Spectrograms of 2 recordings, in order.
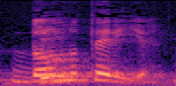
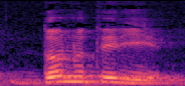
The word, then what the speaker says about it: Donuteria: É, como que pronuncia certo? – Donuteria. – Donuteria. – Isso.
